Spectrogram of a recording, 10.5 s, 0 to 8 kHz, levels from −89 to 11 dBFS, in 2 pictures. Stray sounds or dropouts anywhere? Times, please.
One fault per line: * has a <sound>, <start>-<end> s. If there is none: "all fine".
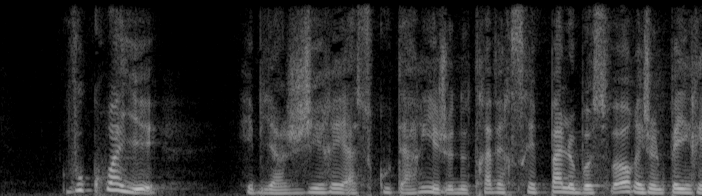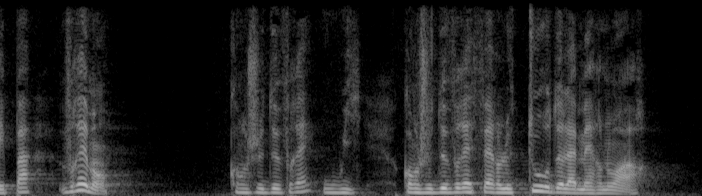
all fine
